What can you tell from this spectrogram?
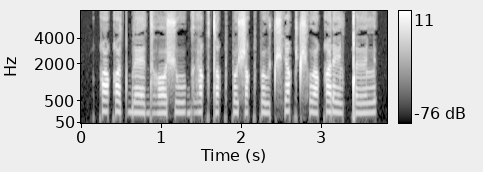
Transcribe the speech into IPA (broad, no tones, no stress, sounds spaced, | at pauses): q u q u t b ɛː dʱ ɔ ʃ uː ɡʱ ɘ q t u q p o ʃ ɜ q p uː t͡ʃʰ i q t͡ʃʰ oː q ɘ ɾ eː l ǃ ɘ l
